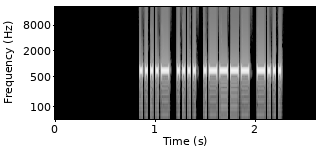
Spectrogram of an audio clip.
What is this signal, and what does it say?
Morse code, heard as a keyed tone, about 47 wpm, 700 Hz. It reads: 4H1B
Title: Four Challenging Letter-Number Combinations 45wpm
